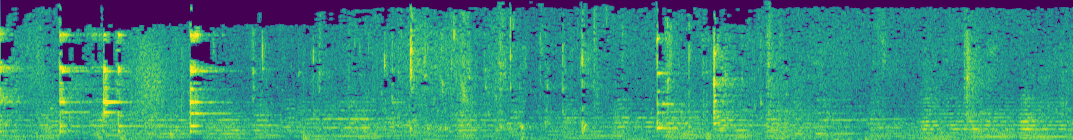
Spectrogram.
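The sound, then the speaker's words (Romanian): Glasses clink in quick, scattered taps while liquid pours steadily, set against a dense, busy background of mixed sound; the clinks are bright, recurring irregularly throughout. “Da, poftește în casă, străine. Închide un pahar cu noi.”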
